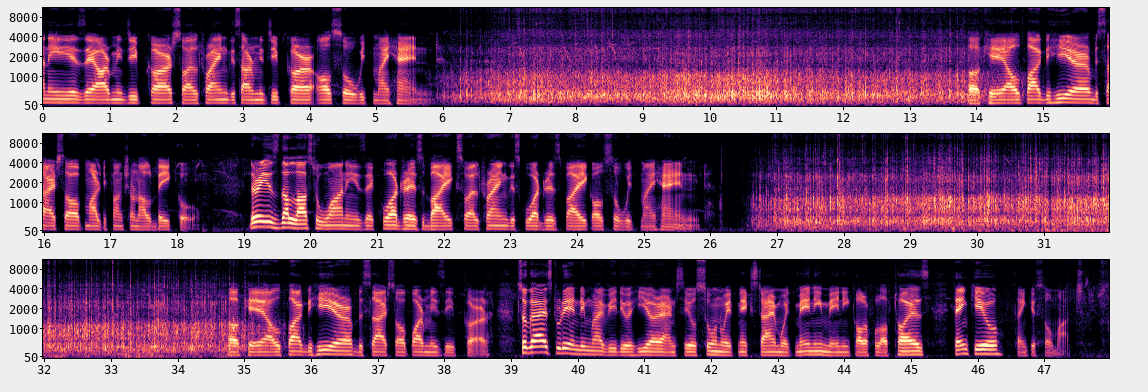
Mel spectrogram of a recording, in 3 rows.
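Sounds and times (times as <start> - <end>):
toy wheels rolling and rattling: 5.4 - 15.0, 24.4 - 36.5.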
